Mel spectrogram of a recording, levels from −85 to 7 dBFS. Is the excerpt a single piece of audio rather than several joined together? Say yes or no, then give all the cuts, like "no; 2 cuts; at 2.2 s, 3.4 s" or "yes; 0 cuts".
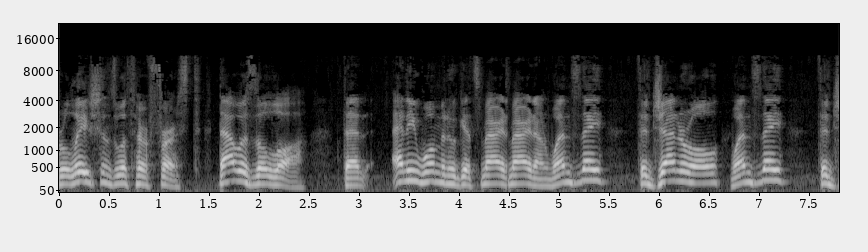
no; 4 cuts; at 1.5 s, 3.3 s, 4.5 s, 6.7 s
